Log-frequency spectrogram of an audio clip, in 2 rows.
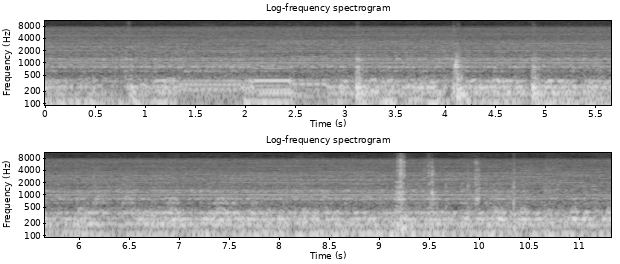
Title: Creality k1 max banging noise on z axis movement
